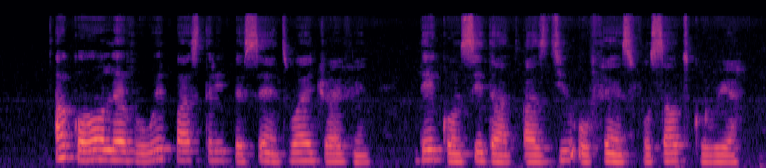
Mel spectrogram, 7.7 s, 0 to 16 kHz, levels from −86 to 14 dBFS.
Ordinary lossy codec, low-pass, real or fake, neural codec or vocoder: none; 10.8 kHz; real; none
